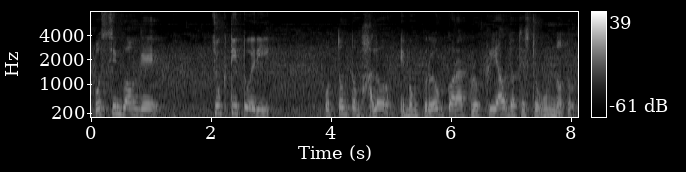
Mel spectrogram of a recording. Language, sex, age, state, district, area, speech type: Bengali, male, 45-60, West Bengal, Paschim Bardhaman, urban, spontaneous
